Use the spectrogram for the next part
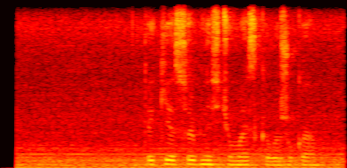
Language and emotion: Russian, neutral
